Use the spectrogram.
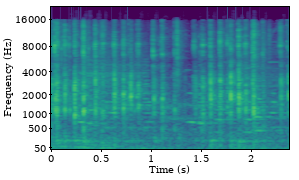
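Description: Someone types quickly on a computer keyboard, with fast, uneven key clatter rising and falling in short bursts throughout.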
